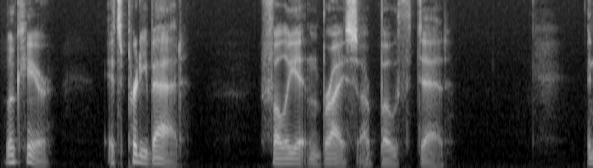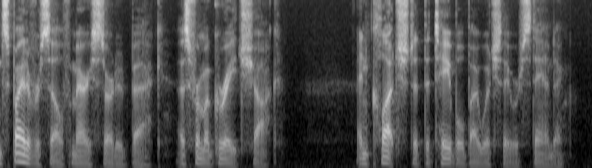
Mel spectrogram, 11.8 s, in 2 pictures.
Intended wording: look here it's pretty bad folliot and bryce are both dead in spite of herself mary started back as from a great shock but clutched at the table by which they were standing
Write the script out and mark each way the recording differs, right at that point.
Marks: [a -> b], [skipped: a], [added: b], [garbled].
look here it's pretty bad folliot and bryce are both dead in spite of herself mary started back as from a great shock [but -> and] clutched at the table by which they were standing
